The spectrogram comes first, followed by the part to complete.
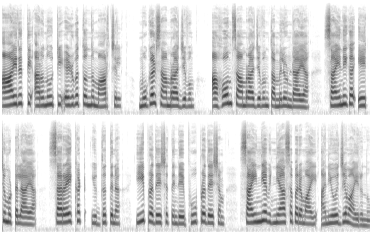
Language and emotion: Malayalam, neutral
